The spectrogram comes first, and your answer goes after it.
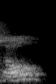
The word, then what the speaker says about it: Soul: And the last name is pronounced Soul? Yes.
